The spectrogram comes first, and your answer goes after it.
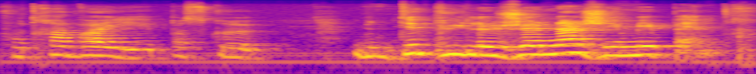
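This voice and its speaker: Noticeable background noise and audible room echo surround the voice of a woman. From western Algeria. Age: 70s. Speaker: painter. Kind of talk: interview. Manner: halting.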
